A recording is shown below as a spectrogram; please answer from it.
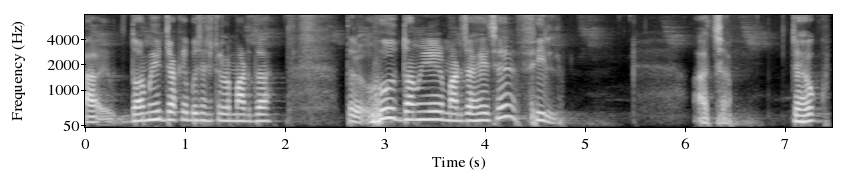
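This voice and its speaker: Teacher drawing out Arabic phrases slowly. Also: mid-range voice. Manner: chants the Arabic phrases slowly, then explains in quick Bengali asides; asks rhetorical questions to the listener. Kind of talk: recorded language lesson.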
